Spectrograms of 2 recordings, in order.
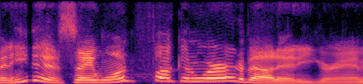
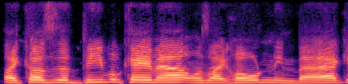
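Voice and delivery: ordinary talk, nothing marked

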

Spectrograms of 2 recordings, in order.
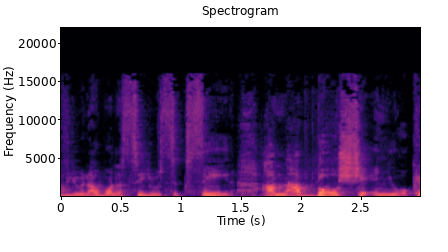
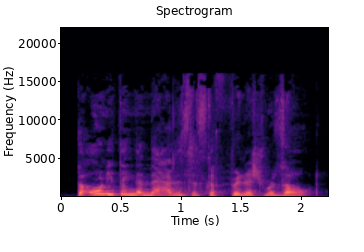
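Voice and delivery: usual speaking voice

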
